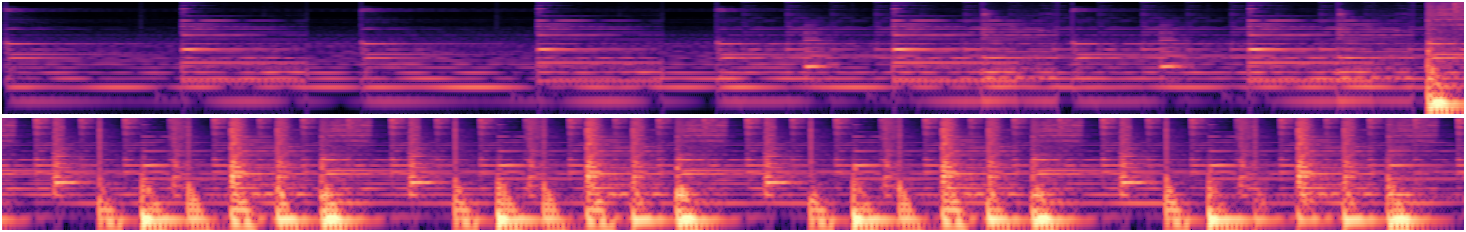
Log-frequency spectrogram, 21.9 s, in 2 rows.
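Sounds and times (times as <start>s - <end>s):
groove music: 10.7s - 21.9s.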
